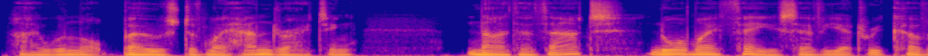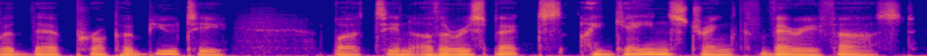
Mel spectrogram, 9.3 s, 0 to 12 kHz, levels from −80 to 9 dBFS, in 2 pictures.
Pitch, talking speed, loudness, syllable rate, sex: 110 Hz, 175 wpm, -18 LUFS, 4.9 syllables/s, male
